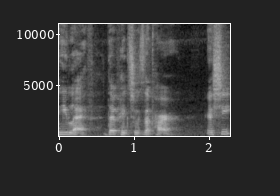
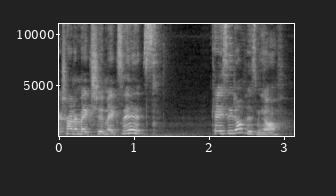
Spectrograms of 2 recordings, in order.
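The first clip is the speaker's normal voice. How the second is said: ordinary talk, nothing marked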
